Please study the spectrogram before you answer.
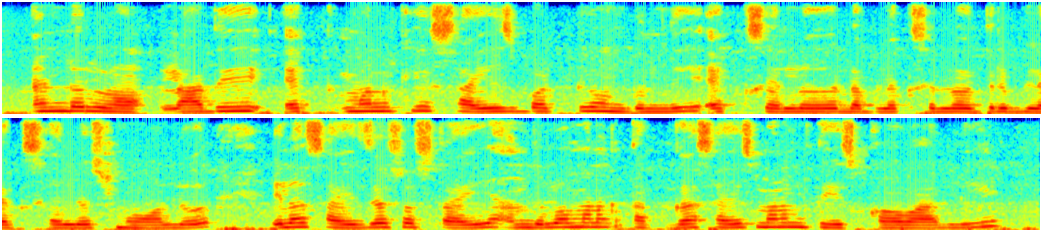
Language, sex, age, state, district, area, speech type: Telugu, female, 18-30, Andhra Pradesh, Kakinada, urban, spontaneous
